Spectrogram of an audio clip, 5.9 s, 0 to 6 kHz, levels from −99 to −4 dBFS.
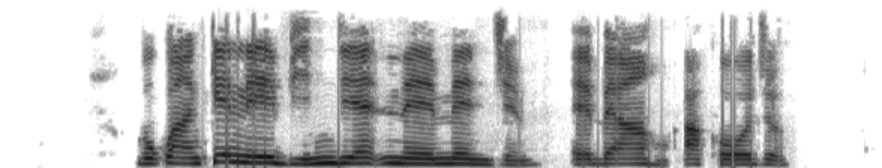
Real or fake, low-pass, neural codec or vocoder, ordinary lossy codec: real; 5.4 kHz; none; AAC, 48 kbps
